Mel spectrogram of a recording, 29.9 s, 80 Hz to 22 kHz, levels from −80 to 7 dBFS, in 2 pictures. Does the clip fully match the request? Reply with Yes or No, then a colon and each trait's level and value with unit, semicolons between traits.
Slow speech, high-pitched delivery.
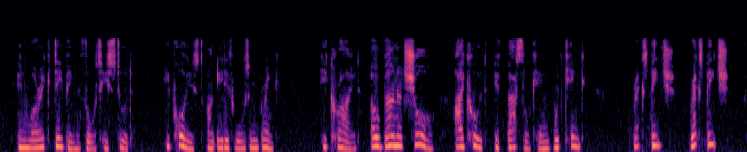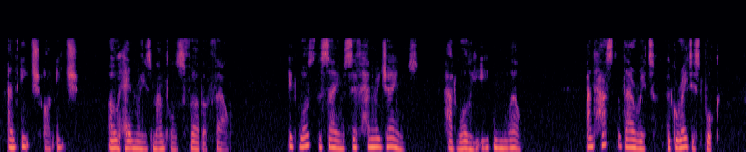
Yes: slow, 95 wpm; high, 205 Hz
